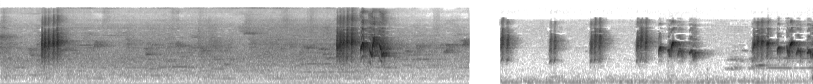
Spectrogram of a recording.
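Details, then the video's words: Bulbul in the fierce style, starting with two spaced bursts of warbling notes, then after a brief break a faster run of short sharp chirps and sliding whistles. "นกดอกแตง สายดุ!! Burung merbah lekir bay hoach thom Gacor Bahanan"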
